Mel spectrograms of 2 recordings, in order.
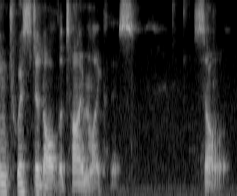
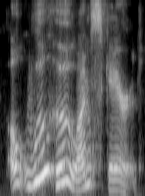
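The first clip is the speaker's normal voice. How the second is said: high, loud sarcastic woohoo; mock her dismissive taunt; sneering pretend fright; mocking fake fear; 7 semitones higher, 11 dB louder, slower than usual. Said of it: "her response to that was".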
